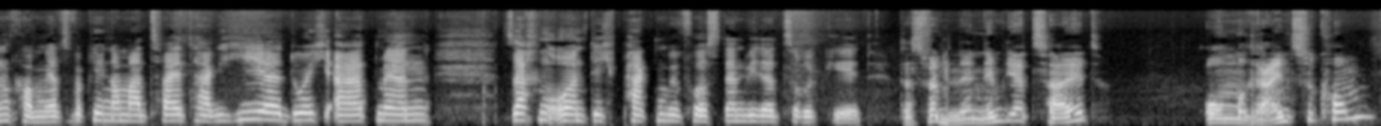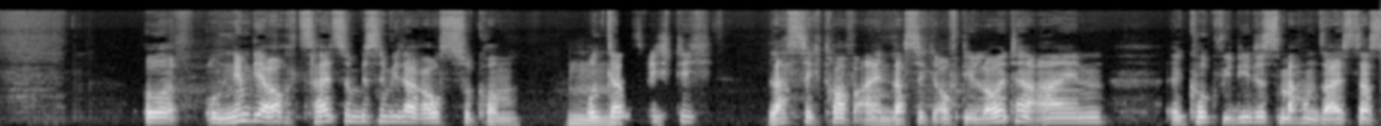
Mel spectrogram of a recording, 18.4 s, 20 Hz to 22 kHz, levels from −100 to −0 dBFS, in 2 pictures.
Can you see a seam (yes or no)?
yes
